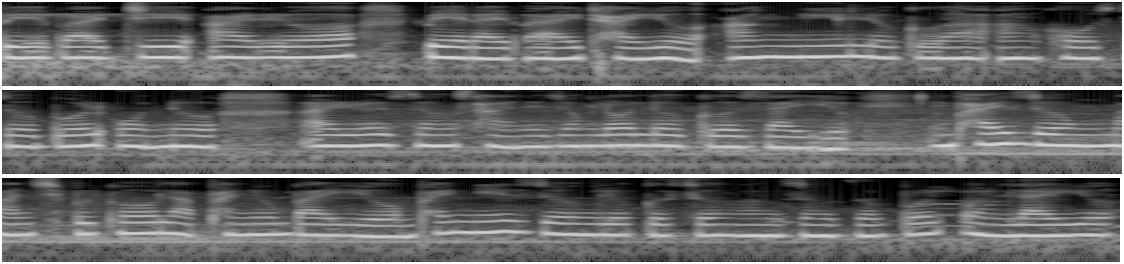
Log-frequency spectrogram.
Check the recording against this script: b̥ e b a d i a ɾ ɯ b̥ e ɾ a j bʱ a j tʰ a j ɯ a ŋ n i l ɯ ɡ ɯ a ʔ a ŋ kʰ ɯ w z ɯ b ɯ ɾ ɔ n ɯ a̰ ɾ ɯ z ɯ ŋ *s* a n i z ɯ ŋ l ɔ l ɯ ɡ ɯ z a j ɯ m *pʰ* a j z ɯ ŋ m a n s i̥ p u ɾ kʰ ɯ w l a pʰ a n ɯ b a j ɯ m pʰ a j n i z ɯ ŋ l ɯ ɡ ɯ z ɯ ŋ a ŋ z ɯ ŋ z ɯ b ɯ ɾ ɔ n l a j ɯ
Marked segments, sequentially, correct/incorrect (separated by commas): correct, correct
